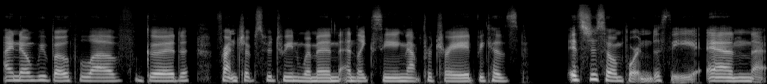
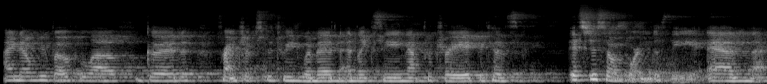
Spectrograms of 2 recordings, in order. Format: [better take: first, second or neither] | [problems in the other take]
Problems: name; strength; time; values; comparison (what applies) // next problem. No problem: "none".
first | room echo; noticeable; dies away in 1.4 s // off-mic speech; far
